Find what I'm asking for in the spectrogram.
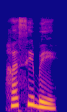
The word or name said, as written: ಹಸುಬ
